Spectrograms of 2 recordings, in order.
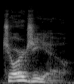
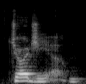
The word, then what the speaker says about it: Georgiou: That's how you pronounce her name, by the way. Georgiou. Did you know that? I've never been sure, no. I've always been saying Georgiou, but I've heard her say it. Georgiou.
